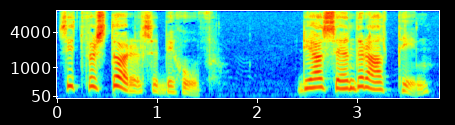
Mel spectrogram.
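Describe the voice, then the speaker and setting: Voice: mid-range voice, huge pitch swings, creaky, no echo, clean studio sound, heavily acted. A reader voicing a teasing male pub companion with a mock-alarmed manner, in a storybook reading.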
